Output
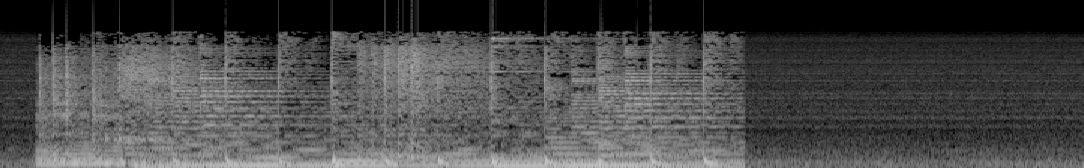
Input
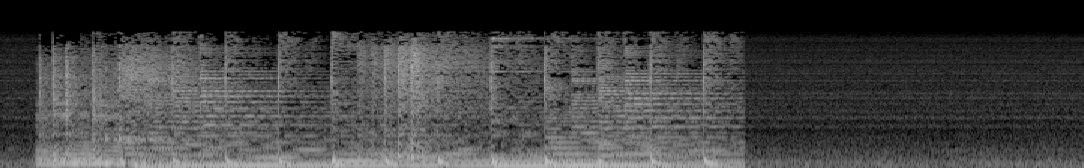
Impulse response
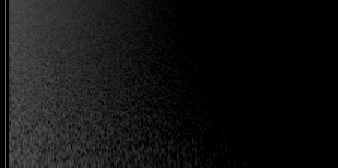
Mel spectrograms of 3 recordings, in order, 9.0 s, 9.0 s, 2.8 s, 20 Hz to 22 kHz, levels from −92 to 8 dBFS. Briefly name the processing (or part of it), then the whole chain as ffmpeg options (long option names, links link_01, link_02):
limiter into clipper: -af "alimiter=limit=-10dB:level=0:latency=1:release=484,asoftclip=type=hard:threshold=-12dB,volume=4dB"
